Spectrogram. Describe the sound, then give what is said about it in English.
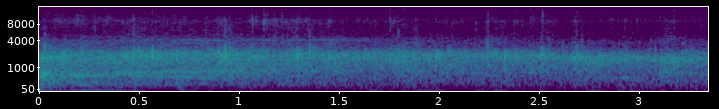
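An audience claps steadily for several seconds, a dense, even patter of many hands at moderate volume, ending with a sudden loud burst right at the close. “Your clapping is in the house.”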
